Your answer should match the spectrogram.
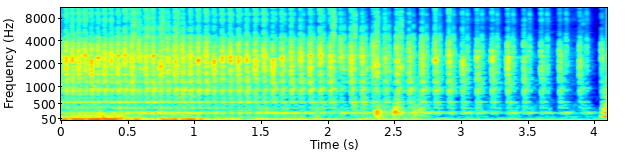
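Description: Large spinning prize wheel ticking as its pointer flicks over the pegs. The clicks come fast at first, then slow and fade as the wheel winds down.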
